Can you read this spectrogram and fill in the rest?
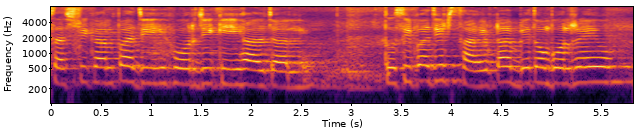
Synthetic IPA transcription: səʃʈikaːlpad͡ʒiːɦoːɾd͡ʒiːkiːɦaːlt͡ʃaːle | t̪ʊsipəd͡ʒiʈsaːɦɪb̚ʈabet̪õboːlɾəɦeɦoː

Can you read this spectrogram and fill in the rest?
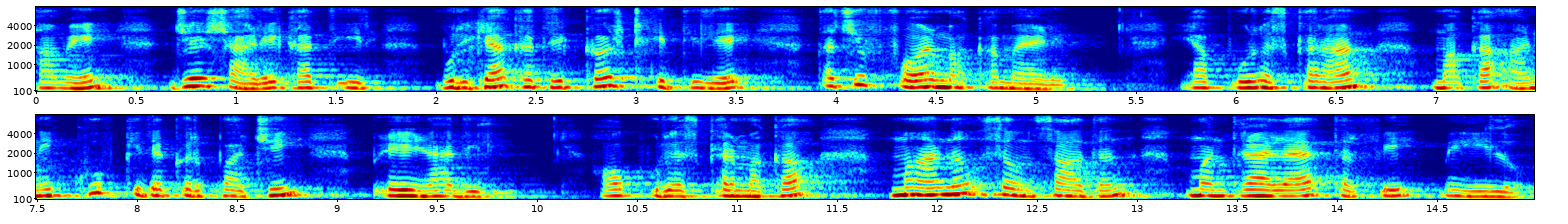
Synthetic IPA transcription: ãʋed͡ʑeɕaɭekʰat̪iːɾbʱuɾɡʱjakʰat̪iːɾkəʂʈket̪ilet̪jat͡ɕefəɭm̤akamɛɭɭe | japuɾəskaɾanm̤akaʔaɽ̃ikʰuːbkit̪ekəɾpat͡ɕiːpɾeɳad̪ili | hɔwpuɾəskaɾm̤akamanəʋsə̃w̃sad̪ʱənmənt̪ɾaləjat̪əɾfimeɭilo

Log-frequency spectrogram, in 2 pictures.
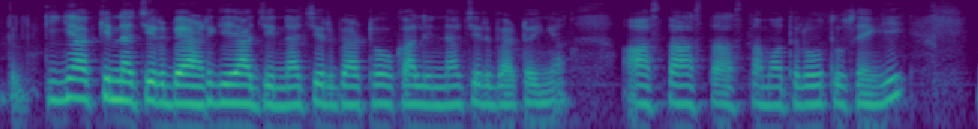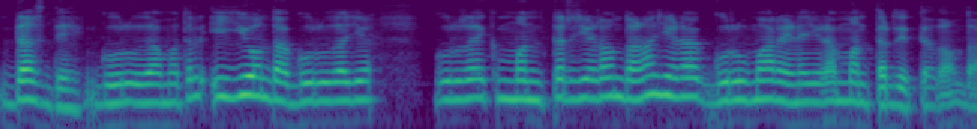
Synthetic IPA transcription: t̪lkɪjãːkɪnːãːt͡ʃɪɾbɛːʈʰɡeaːd͡ʒɪnːãːt͡ʃɪɾbɛːʈʰoːkəlɪnːãːt͡ʃɪɾbɛ̰ːʈʰo̰ːɪ̰jã̰ː | a̰ːst̪aːst̪aa̰ːst̪aːmət̪loːt̪ʊsḛ̃ːɡiː | d̪əsd̪eːɡʊɾuːd̪aːmət̪ləɪɦoʊ̃ːnd̪aːɡʊɾuːd̪aːd͡ʒ | ɡʊɾuːd̪aːɪkmənt̪əɾd͡ʒeːɽaːɦʊnd̪aːnaːd͡ʒeːɽaːɡʊɾuːmãːɾɛːnaːd͡ʒeːɽaːmənt̪əɾd̪ɪt̪ːaːd̪a̰ːʊ̰̃nd̪a̰ː

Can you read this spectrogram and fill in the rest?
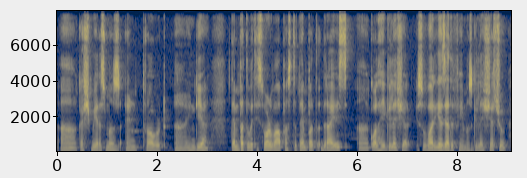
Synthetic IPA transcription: kɐʃmiːɾɐsmɐzɛɳɖt̪ʰɾaːwʈiɳɖijaːt̪empɐt̪ʋɐt̪ʰisʋoːɽʋaːpɐst̪ɨt̪empɐt̪d̪ɾaːjis | koːlɦɐjɡileːʃɐ̰ɾisʋaːɾjaːzʲjaːd̪ɐfeːmɐs̬ɡleːʃɐɾt͡ʃʰu

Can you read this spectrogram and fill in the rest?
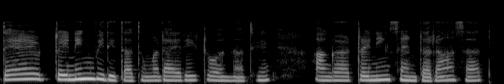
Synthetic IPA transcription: t̪eʈɾeniŋɡbʱid̪it̪at̪umɡãɖajɾek̚ʈʋəɾnat̪ʰi | ãɡaʈɾeniŋɡseɳʈəɾãəsat̪

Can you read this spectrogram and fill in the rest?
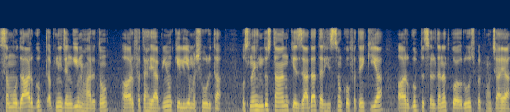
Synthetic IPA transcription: sɐmud̪aːɾɡʊp̚t̪ɐ̰pnid͡ʒɐ̃ŋɡimɐɦaːɾət̪õ | ɔːɾfɐt̪əɦjaːbijõkeliemɐʃɦuːɾt̪ʰaː | ʊsneɦɪ̃nd̪ʊst̪aːnkezjaːd̪at̪ɐɾɦɪsːõkofɐt̪əɦkija | ɔːɾɡʊp̚t̪sɐlt̪ənət̪koʊɾuːd͡ʒpɐɾpɐ̃ɦʊ̃t͡ʃaːjaː

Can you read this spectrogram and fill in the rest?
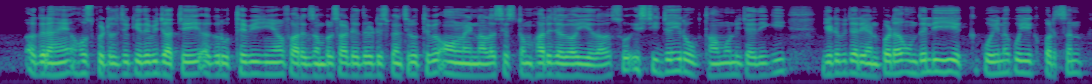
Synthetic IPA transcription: əɡəɾəɦẽːɦɔːspɪʈəlt͡ʃəkɪt̪eːbiːd͡ʒaːt͡ʃaːiːəɡəɾʊt̪ʰːeːbiːd͡ʒijãːpʰəːɾɛːɡzãːmp̬əlsaːɖeːəd̪ɾeɖɪspɛ̃ːnsɪɾiʊt̪ʰːeːbiːʔɔːnlaːinːaːlaːsɪsʈəmɦəɾd͡ʒəɡaːoieːd̪aːsoːɪst͡ʃiːd͡ʒãːĩːɾoːkt̪ʰaːmɦoːñiːt͡ʃaːiːd̪iːkɪd͡ʒeːɽeːbɪt͡ʃaːɾeːənpəɽaːʊnd̪eːləiːɪkːoːiːnaːkoːiːɪkpəɾsən

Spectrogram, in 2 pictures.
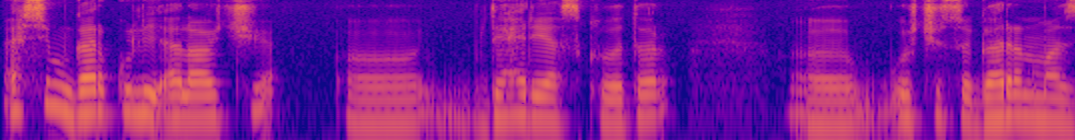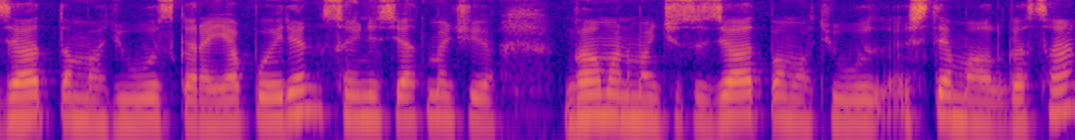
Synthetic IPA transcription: ɐsimɡɐɾkuliʔɐlaːt͡ʃʰi | d̪eɦɾʲjaskʰəːt̪ɐɾ | ət͡ʃʰisɨɡɐɾɐnmɐzʲjaːd̪̚t̪ɐmɐt̪ʰjuːzkɐɾɐ̃njapəːɾʲɐnsəːnisjɐt̪ʰmɐnʲt͡ʃʰiɡaːmɐnmɐnʲt͡ʃʰisɨzʲjaːd̪̚pɐmɐt̪ʰjuːzḭst̪eːmaːlɡɐt͡sʰaːn

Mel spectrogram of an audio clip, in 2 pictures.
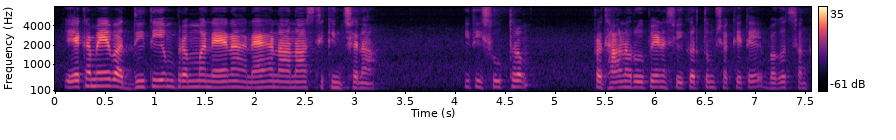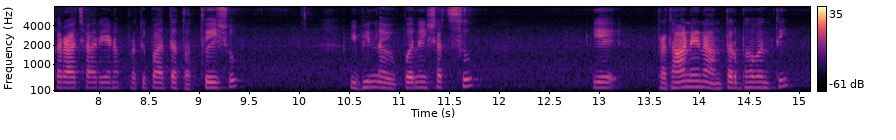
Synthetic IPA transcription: eːkɐmeːʋɐd̪ʋit̪ijɐmbɾɐmːɐneːnɐneːɦɐnaːnaːst̪ʰikiɲt͡ʃʰɐna | it̪isuːt̪ɾɐm | pɾɐd̪ʱaːnɐɾuːpeːɳɐsʋiːkɐɾt̪umʃɐkjɐt̪eːbʱɐɡʱɐt̪sɐŋkɐɾaːt͡ʃaːɾjeːɳɐpɾɐt̪ipaːd̪ʱːɐt̪ɐt̪ʋeːʃu | ʋibʱinːɐupɐneːʃɐt̪su | jeː | pɾɐd̪ʱaːneːnɐːnt̪ɐɾbʱɐʋɐnt̪i

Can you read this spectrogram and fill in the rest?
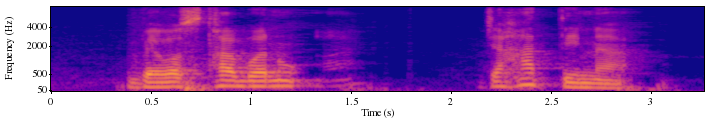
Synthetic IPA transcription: bjɛwəst̪ʰabənuʔa | d͡ʒaɦãt̪ina̰ʔ

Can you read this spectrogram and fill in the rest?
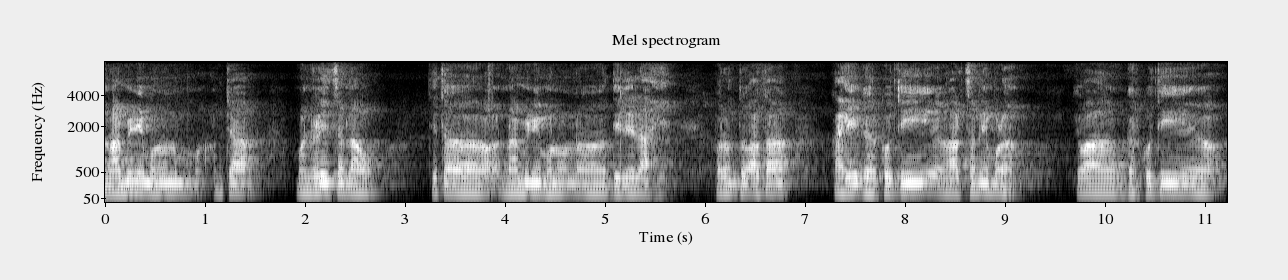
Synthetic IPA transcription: naminim̤əɽ̃uːnamt͡ɕja | məɳɖɭit͡sənaʋ | t̪it̪ʰənamiɳim̤əɽ̃uːnd̪ileləaɦe | pəɾənt̪uat̪a | kaɦiːɡʱəɾkot̪iːəɾt͡sənemuɭə | kĩw̃ʋaɡʱəɾkot̪iː

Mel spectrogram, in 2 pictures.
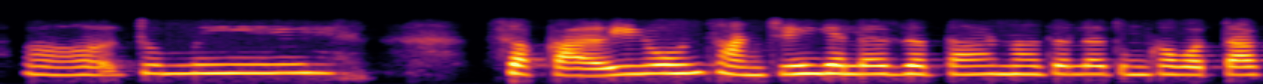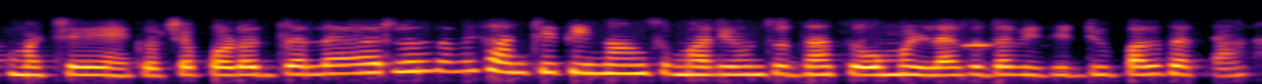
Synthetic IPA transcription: t̪umiː | səkaɭijownsãɲt͡ɕĩɡɛljaɾd͡zat̪anad͡zaljat̪umkaʋət̪akmat͡ɕʰeẽkəɾt͡ɕapəɽət̪̚d͡zaljaɾt̪um̤iːsãɲt͡ɕĩt̪inãŋɡsumaɾjonsud̪ʱːasəm̤əɭljaɾsud̪ʱːaʋid͡ziʈ̪̚d̪ipakd͡zat̪a

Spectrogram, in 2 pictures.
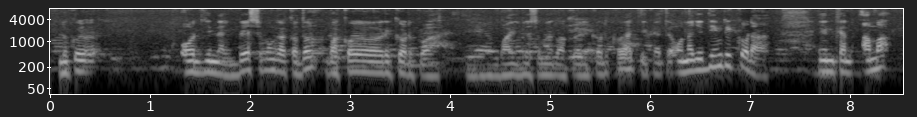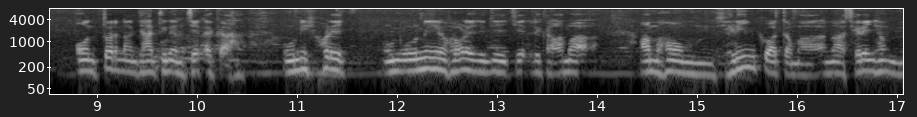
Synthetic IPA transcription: luku | ɔɾd͡ʒinalbɛsbɔŋɡakɔd̪ɔbakɔɾɛkɔɾɖkɔwabajsbɛsbɔɡakbakɔɾɛkɔɖkɔwakikat̪ɛɔnad͡ʒɔd̪imɾikɔɖaɛnkʰanamaʔ | ɔnt̪ɔɾɛnaŋd͡ʒaɦãt̪inamt͡ʃɛt̪̚akaʔaɦãunihɔɽɛ | uniɦɔɽɛd͡ʒud̪it͡ʃɛt̪̚ˀlɛkaːmaʔ | amɦɔmhiɽiɲkɔwat̪ɔmanasɛɾɛɲhɔm

